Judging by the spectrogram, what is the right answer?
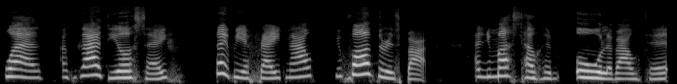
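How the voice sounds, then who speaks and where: Teeny kind mouse guy, squeaky high, gentle and soothing, radio play. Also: unhurried, dry recording. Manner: soothing, reassuring. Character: kindly little male mouse, gentle and caring. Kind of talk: children's radio drama.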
